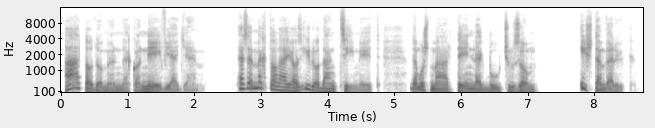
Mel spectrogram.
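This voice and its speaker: A man's voice: deep voice, huge pitch swings, vocal fry, a little mellow, husky, no echo, clean studio sound, heavily acted. A man doing a stocky, formal deputy notary. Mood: polite farewell. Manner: polite, formal, slightly fussy.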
